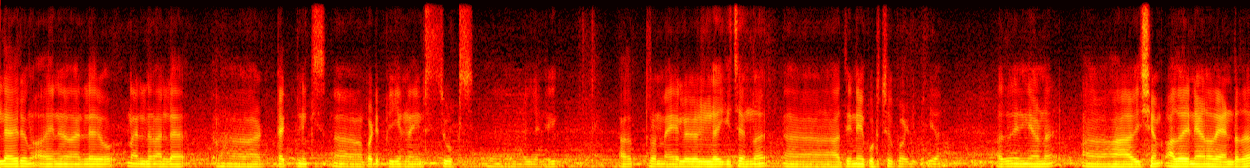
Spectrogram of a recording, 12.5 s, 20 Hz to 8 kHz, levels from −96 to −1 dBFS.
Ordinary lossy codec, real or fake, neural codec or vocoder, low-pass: none; fake; codec, 16 kHz, 2 kbps, FunCodec, trained on Chinese and English, 25 frames a second; none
